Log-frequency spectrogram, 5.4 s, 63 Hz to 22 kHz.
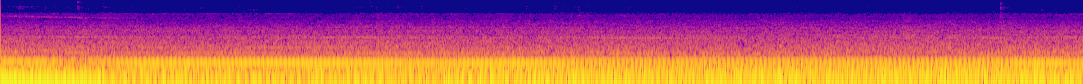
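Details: Chaserider 497 (YX67 UYA), Alexander Dennis Enviro 200 E20D diesel bus, felt sluggish: a steady whistle holds its pitch over the low diesel rumble. The noise later turns horn-like; owner suspects the gearbox, as it was much louder towards the front. Not confirmed.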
